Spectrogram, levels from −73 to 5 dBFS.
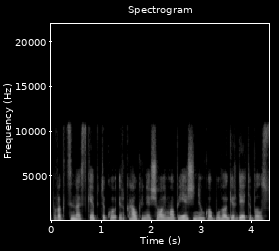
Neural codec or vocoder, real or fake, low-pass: codec, 24 kHz, 1.2 kbps, DualCodec; fake; 10.8 kHz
